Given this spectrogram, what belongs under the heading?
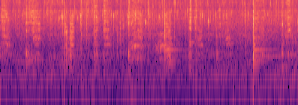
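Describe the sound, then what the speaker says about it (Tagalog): Garlic sautéing in hot oil in a pan for lomo saltado, a steady crackling sizzle broken by sharp scraping stirs and clinks, close and fairly loud, with no voices. "Start ulit tayo sa pagigisa."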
